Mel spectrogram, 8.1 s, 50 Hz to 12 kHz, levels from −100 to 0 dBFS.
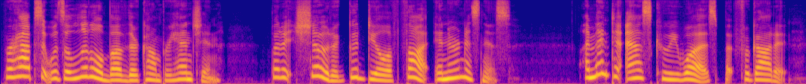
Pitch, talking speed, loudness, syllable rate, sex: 265 Hz, 210 wpm, -16 LUFS, 5.9 syllables/s, female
